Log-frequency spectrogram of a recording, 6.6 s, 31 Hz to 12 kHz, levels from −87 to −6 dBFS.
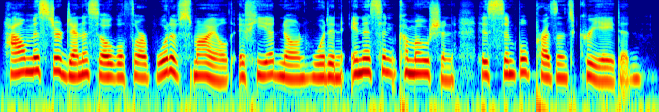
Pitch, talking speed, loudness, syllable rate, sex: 210 Hz, 175 wpm, -17 LUFS, 5.2 syllables/s, female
